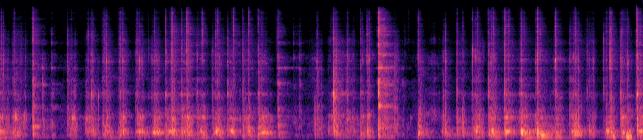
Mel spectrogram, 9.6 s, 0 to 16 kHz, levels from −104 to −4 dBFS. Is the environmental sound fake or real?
fake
